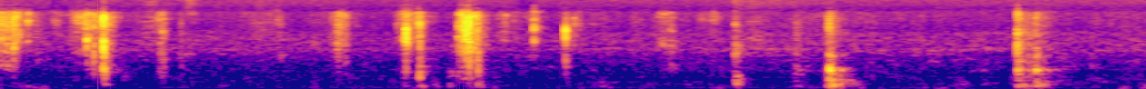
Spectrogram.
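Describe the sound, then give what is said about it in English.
Soft clicks and riffles of a tarot card deck being cut, a beginner's Rider-Waite-style deck, come as a few quiet, irregular taps and short flutters separated by near silence. “Okay, just cutting the card deck now.”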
